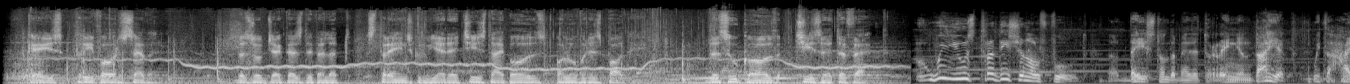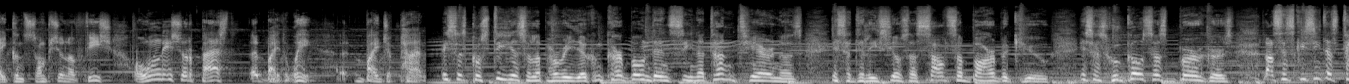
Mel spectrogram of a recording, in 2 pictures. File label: Accents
